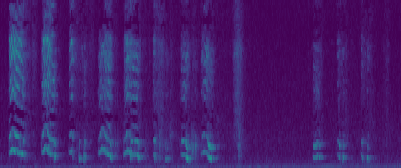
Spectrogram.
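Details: A mixed-breed Bulloxer dog lets out a rapid, uneven series of short, high yelping whimpers, several per second. They fade to softer, sparser whines near the end.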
